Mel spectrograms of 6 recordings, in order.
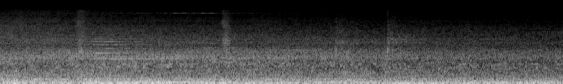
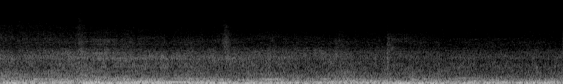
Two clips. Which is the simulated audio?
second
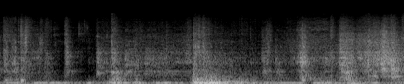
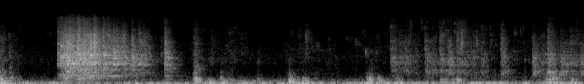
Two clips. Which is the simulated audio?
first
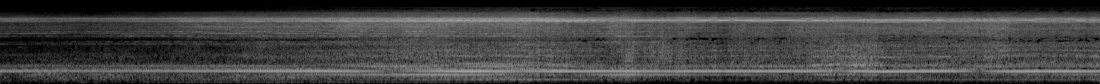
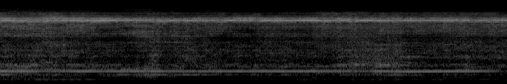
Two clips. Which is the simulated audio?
second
